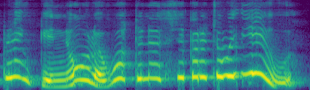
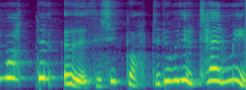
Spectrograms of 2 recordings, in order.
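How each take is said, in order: First: High, loud, exasperated comeback; indignant retort. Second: High loud mock-outrage; indignant retort. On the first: Retold or imitated. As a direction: snap back at the nosy question. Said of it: "Well, I said". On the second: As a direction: throw the question back, exasperated. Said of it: "And I said".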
